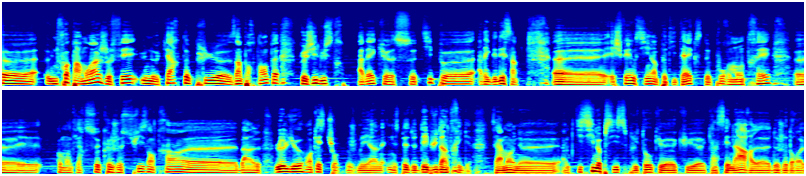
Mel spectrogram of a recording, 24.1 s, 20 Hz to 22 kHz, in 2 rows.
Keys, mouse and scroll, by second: 6.0 alt+middle click.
